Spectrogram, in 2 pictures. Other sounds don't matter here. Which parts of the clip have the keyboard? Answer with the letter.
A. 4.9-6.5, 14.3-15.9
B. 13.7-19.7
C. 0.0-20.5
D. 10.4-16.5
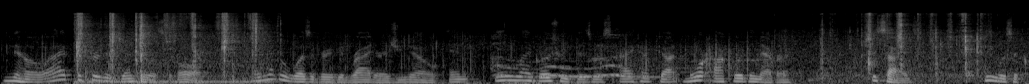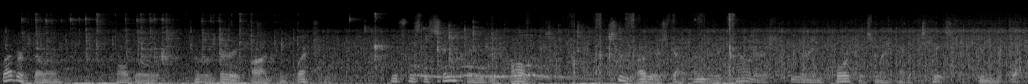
D.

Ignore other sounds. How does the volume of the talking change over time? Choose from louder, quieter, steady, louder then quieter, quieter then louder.
steady.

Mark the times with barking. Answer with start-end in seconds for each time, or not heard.
4.9-6.5, 14.3-15.9.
